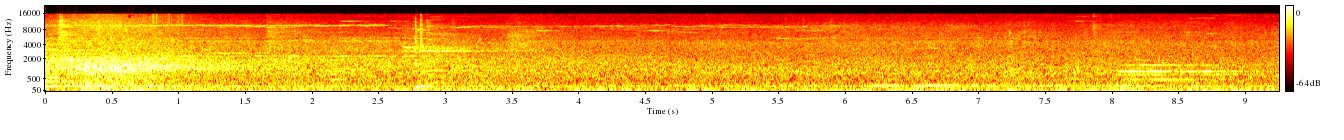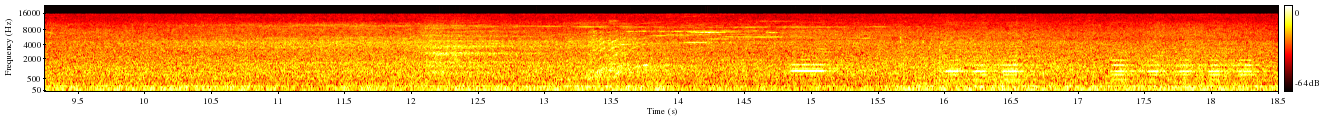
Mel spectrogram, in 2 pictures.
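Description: Road traffic noise from a car driving on a city street: a steady rumble of engine and tyres, swelling as a car passes at the start. A few short horn toots sound in the middle and near the end.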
